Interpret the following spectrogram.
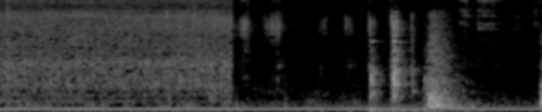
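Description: A paratha hissing faintly on a hot iron tawa over a gas burner; the hiss cuts off abruptly just under two seconds in. A few light clicks and taps follow, over a steady low hum.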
